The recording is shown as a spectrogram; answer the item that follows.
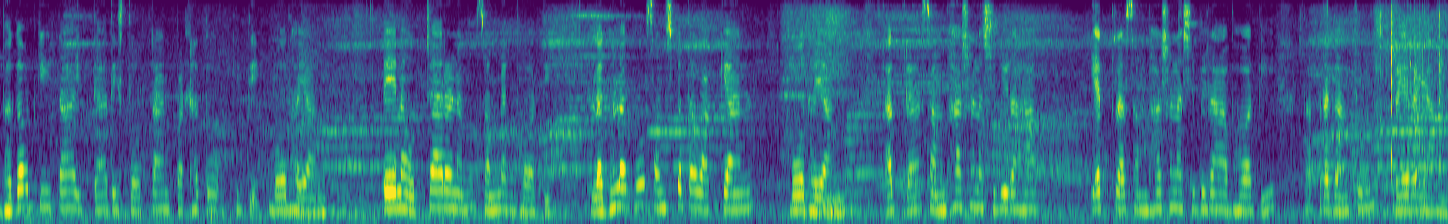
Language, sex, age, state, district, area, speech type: Sanskrit, female, 45-60, Karnataka, Bangalore Urban, urban, spontaneous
